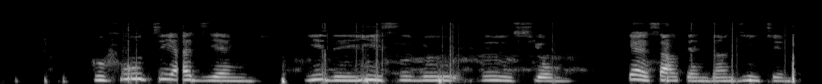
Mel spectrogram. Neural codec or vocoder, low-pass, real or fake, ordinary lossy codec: codec, 16 kHz, 8 kbps, FreqCodec, smaller model; 7.2 kHz; fake; MP3, 32 kbps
